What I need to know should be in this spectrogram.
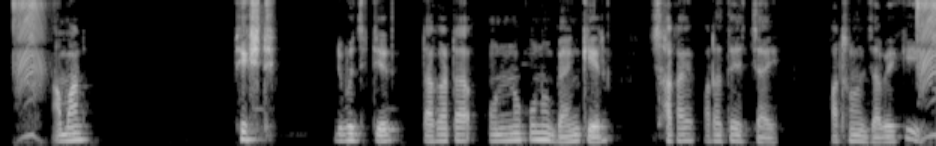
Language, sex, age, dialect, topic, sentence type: Bengali, male, 31-35, Northern/Varendri, banking, question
